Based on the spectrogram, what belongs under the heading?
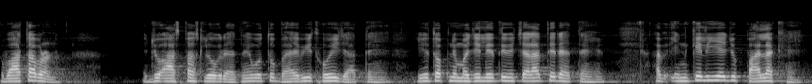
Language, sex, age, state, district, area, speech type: Hindi, male, 45-60, Madhya Pradesh, Jabalpur, urban, spontaneous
